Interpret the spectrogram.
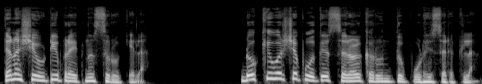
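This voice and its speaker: Expressive male storyteller. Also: on the high side, normal speed, no echo, studio quality. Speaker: narrator. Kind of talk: scripted story narration.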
